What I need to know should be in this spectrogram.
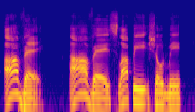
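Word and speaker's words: Aave: go look look sloppy eve ha ha just kidding brother this is actually pronounced ave ave sloppy showed me it's pronounced ave it's a finnish word it means ghost or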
